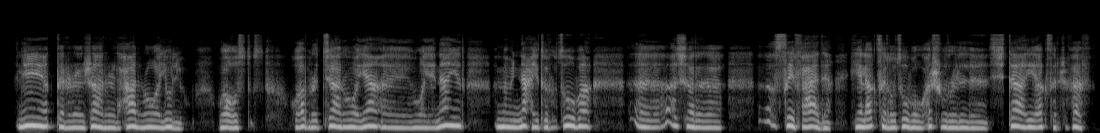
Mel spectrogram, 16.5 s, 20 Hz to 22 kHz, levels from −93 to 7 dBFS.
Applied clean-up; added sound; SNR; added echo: none; none; none; none.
